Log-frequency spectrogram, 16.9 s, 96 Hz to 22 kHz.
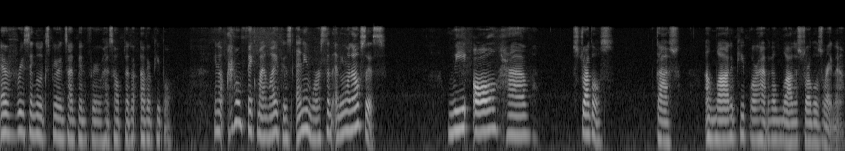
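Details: Adult woman with myasthenia gravis since age 8, lifelong swallowing and talking problems and double vision, speaking without her speech appliance, understandable but not perfectly: hypernasal dysarthria (myasthenia gravis)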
